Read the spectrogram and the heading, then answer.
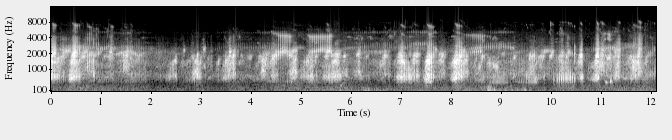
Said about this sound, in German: Während der Paarungszeit im Mai können Sie an unseren Teichen häufig ein lautes Froschkonzert hören, das wir Ihnen hier gerne einmal vorspielen.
